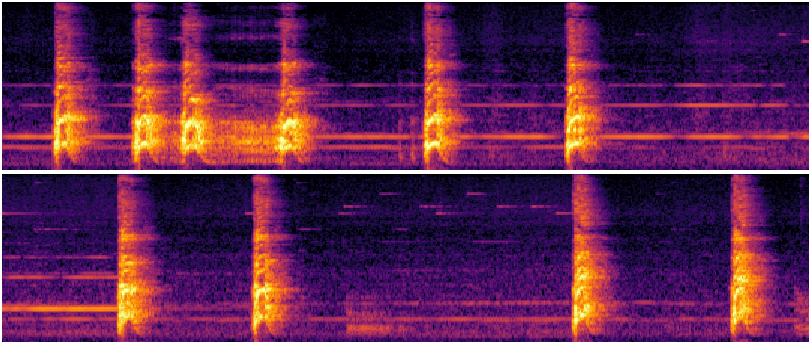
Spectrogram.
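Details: Tucker the dog barking again during siren testing: a string of about eleven loud, abrupt barks, some in quick bursts of three and others spaced by one to three seconds, over a faint continuous tonal drone.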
